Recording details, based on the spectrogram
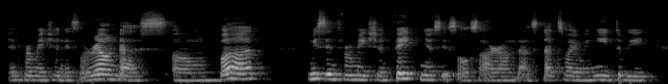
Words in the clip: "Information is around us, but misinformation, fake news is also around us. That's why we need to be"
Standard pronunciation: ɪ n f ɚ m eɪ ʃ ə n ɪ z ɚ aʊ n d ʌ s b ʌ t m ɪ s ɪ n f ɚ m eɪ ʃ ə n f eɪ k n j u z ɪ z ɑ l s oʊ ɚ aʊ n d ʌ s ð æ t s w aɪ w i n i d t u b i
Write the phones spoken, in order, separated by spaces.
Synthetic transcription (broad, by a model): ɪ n f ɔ m eɪ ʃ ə n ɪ s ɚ aʊ n d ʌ s b ʌ t m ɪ s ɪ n f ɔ m eɪ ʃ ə n f eɪ k n j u s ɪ s ɑ l s oʊ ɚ aʊ n d ʌ s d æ t s w aɪ w i n i d t u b i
